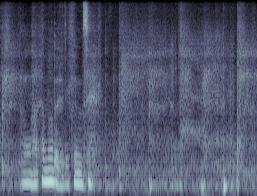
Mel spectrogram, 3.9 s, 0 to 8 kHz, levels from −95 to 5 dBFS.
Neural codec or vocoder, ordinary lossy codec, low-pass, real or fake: codec, 16 kHz, 0.8 kbps, ZipCodec; none; none; fake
